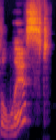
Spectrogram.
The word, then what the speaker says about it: PYST: The game PYST is pronounced list. What language does a P sound like an L in?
